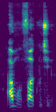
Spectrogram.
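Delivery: ordinary talk, nothing marked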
